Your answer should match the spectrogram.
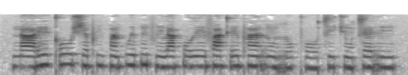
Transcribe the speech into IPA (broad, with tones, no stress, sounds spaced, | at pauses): n aː˨ ɾ eː˦ kʼ oː˦ ʃ ɛ˨ pʰ i˨ p ã˨ kʷ eː˦ p ĩ˦ f ĩ˨ l aː˦ k͡p o˦ ɣ eː˦ f aː˦ kʼ eː˦ pʰ ã˦ r ũ˦˨ r o˨˦ kʰ oː˨ t͡s i˦ t͡ʃ ũ˦˨ t͡s ɛ˦ r ĩ˦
